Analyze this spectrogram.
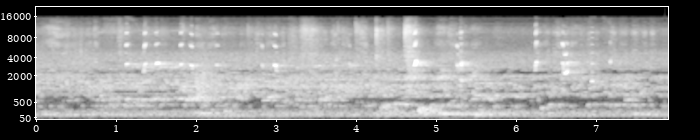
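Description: A lecturer writing a heading on a classroom board, with short scattered squeaky strokes over a steady background noise.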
